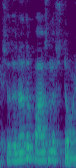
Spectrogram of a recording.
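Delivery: ordinary delivery, nothing marked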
